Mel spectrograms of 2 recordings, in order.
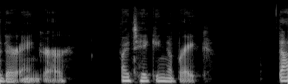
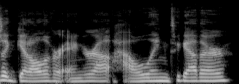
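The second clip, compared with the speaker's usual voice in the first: ordinary talk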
